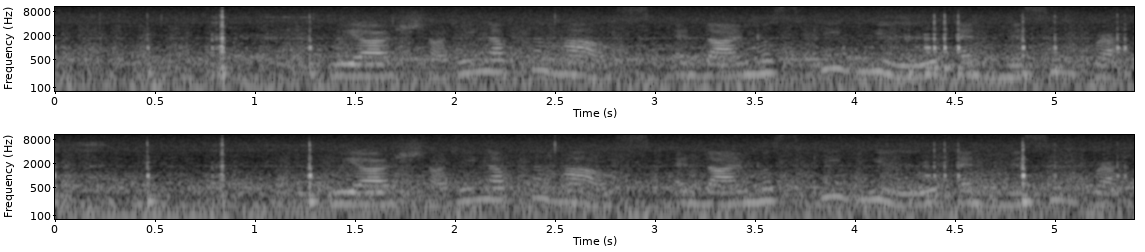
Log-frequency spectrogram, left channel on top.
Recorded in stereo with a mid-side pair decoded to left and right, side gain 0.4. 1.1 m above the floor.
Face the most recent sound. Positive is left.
turn(degrees=5)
